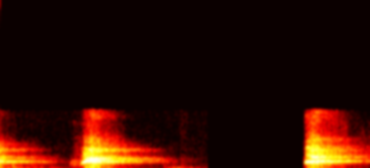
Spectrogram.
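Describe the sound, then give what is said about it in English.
A dog barks, two sharp, loud barks about a second and a half apart, following the fading tail of an earlier bark, with silence between them and no voices. “Oh, I've got to let the dog out.”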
